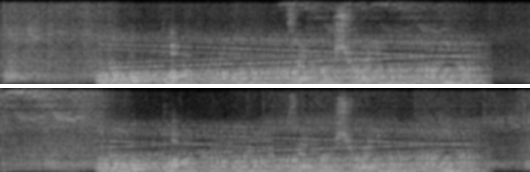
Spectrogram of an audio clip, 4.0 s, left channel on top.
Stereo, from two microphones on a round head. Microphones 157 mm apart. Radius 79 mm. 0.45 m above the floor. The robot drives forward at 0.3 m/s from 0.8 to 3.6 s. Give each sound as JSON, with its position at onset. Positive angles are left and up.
{"t": 0.9, "sound": "a woman speaking", "side_deg": 65, "distance_m": 2.0}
